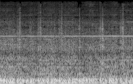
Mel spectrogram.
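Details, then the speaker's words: 1990 Jeep YJ 4.2L 5-speed, brand-new fuel pump already leaking: low, lumpy idle with an uneven beat and periodic puffing ticks; rough idle with a misfire plus an exhaust leak; owner suspects plugs need replacing. "I got it to sort of be iding it is missing out the exhaust leak"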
